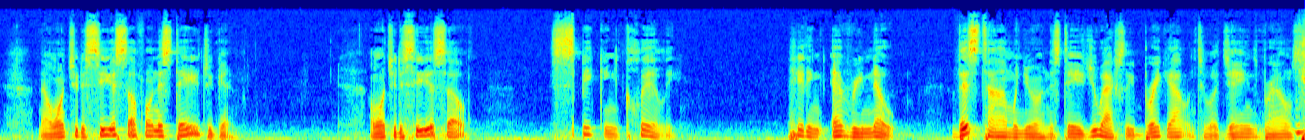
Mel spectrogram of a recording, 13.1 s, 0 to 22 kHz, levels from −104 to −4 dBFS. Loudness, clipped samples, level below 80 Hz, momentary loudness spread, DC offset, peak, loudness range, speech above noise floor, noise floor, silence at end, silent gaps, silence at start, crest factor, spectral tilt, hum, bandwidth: -24 LUFS; under 0.1%; -42 dBFS; 11 LU; under 0.1%; -4 dBFS; 6 LU; 30 dB; -53 dBFS; 0 s; none; 0.15 s; 20 dB; -5.5 dB/octave; none; 15 kHz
